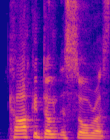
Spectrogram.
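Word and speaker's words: Carcharodontosaurus: anyway so carcadosaurus nice carca don't saw us that's how it's pronounced the dragon was in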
